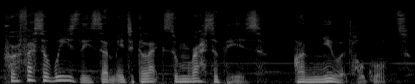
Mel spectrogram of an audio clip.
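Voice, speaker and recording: A man's voice: mid-range voice, wildly swooping pitch, moderate pace, faint music behind. A young man playing a polite, earnest new student wizard in a fantasy video game, reserved and inquisitive.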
